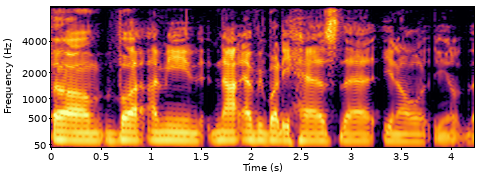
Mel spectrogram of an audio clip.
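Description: A man's dark, mellow voice in a Michigan accent, monotone and flat in intonation, against a quiet background. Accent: US Midwest (Michigan). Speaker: podcast co-host, deer hunter. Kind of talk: casual chat.

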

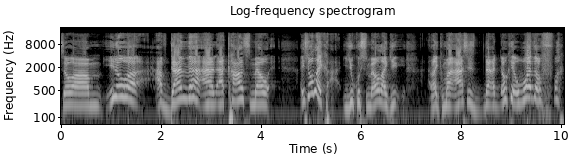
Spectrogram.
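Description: A man's raised, projected voice carries lively intonation. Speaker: solo podcast host. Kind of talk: casual monologue. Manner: hesitant, many fillers.

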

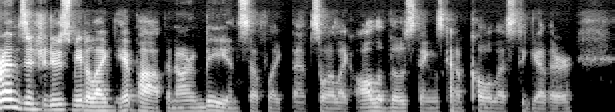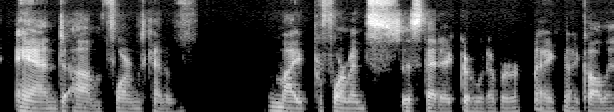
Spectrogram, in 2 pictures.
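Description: A man with an American accent has an ordinary speaking voice, fairly low in pitch with ordinary pitch variation. He talks at a moderate pace with big swings in loudness against a quiet background. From Oakland, California. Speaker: stage actor. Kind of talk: interview.

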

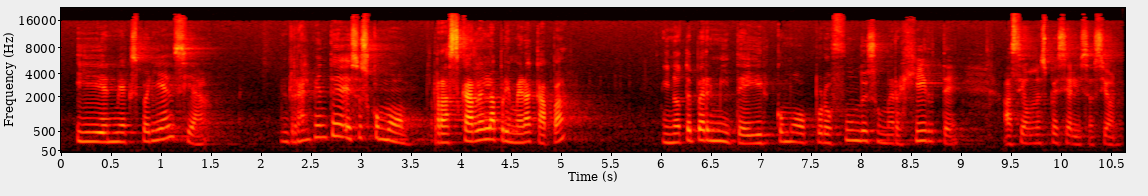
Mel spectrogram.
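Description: Here a woman speaks with a Mexican accent. Her fairly high pitch shows ordinary variation. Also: moderate pace. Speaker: yoga teacher. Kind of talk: casual interview.

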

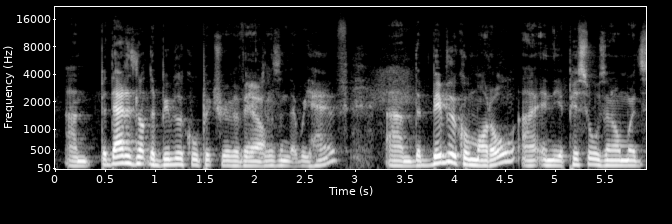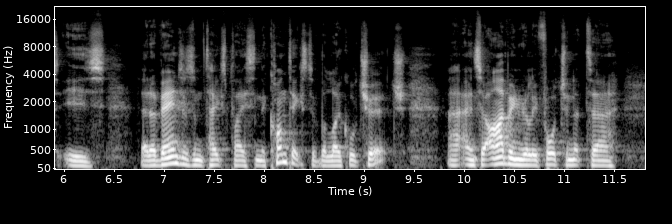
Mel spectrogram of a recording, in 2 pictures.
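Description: Speaking very fast with an Australian accent, a man uses a medium pitch and ordinary pitch variation. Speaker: evangelism minister. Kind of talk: casual interview chat. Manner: animated, jokey.

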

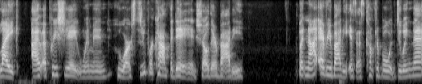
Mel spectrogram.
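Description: Vocal fry and lively intonation from a woman at a medium pitch for a woman, in a very clean recording with a silent background. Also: moderate pace. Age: 20s. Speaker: podcast host and YouTuber. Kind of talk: casual monologue. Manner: casual, filler-heavy.

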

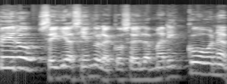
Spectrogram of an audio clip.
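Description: A man speaks with a Rioplatense accent. Noticeable background noise runs under his voice. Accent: Argentine Rioplatense Spanish. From Argentina, southern Santa Fe (Villa Constitución). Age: 50s. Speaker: oral history interviewee. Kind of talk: personal testimony. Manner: casual conversational.

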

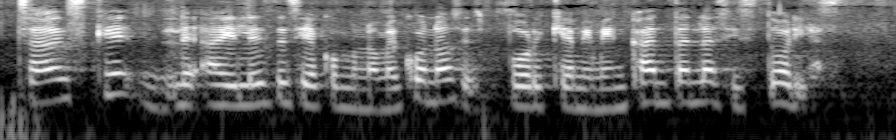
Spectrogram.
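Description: With noticeable background noise, a woman talks at a moderate pace with ordinary pitch variation. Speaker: marketing professional. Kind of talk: interview. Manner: animated.

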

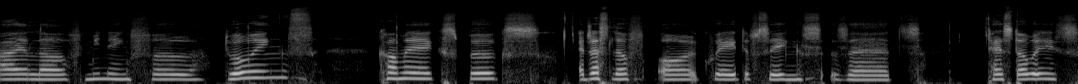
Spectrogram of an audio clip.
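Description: In a German accent, a woman speaks at a high pitch and a very slow pace, her intonation monotone and flat, with a dry, close sound and no echo. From Germany. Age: 20s. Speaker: podcast host, media designer. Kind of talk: solo podcast introduction. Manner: hesitant, many fillers.

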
